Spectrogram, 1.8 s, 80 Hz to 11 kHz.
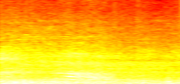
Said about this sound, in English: So it's 10 after 8, uh, heart of morning rush hour, and this is probably the most crowded either the platforms has gotten so far this morning. Uh, people are getting a little testy.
